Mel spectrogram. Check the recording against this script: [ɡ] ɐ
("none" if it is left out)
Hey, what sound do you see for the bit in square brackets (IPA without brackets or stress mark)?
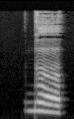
ɡ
